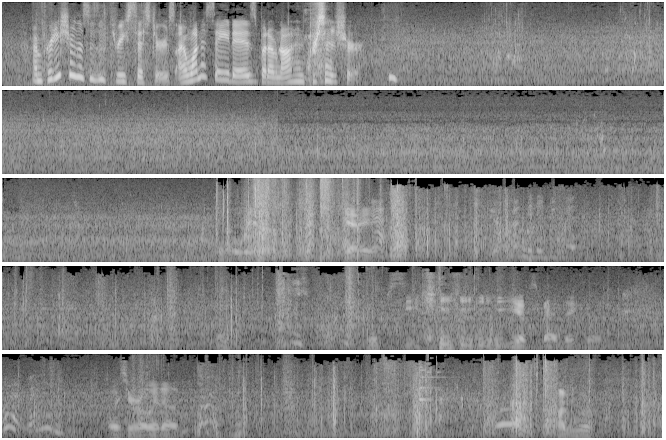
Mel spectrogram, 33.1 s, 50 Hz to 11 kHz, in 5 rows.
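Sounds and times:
river running over cobbles: 0.3 - 33.0
footsteps on cobbles: 15.8 - 22.8, 31.3 - 33.0.

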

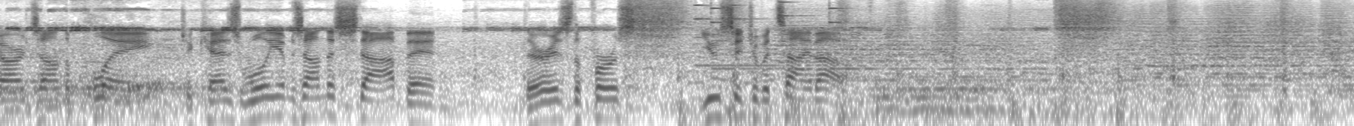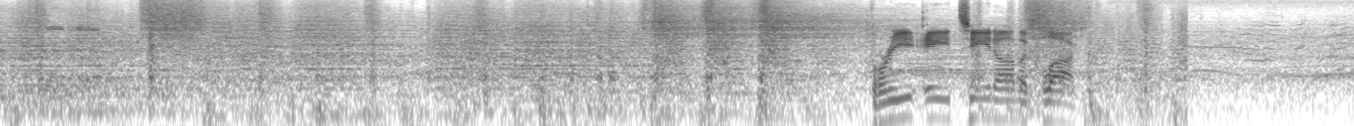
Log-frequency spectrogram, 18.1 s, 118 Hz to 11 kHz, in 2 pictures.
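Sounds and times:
stadium crowd noise: 0.0 - 18.0
music playing: 4.6 - 14.8.

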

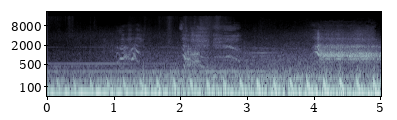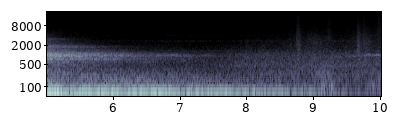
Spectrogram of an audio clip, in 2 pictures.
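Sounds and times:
deep drone: 0.0 - 8.7
low throbbing pulse: 0.0 - 8.7.

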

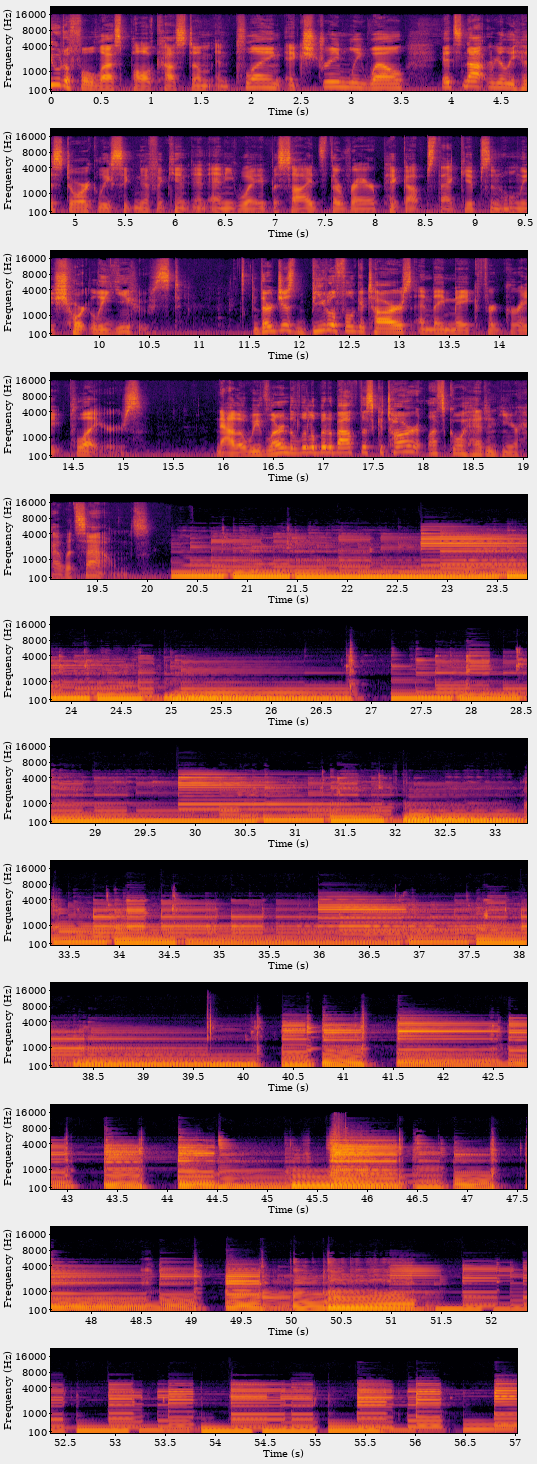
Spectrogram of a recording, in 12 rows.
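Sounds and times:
clean electric guitar chords: 20.2 - 57.0.

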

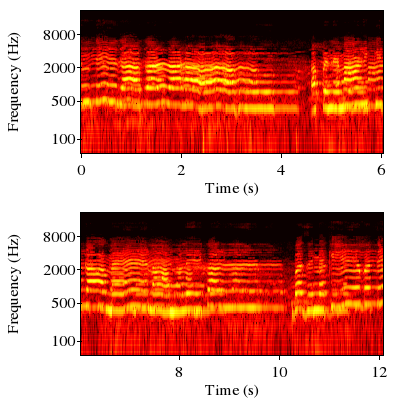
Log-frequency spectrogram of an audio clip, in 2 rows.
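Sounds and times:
boy singing unaccompanied: 0.0 - 12.0.

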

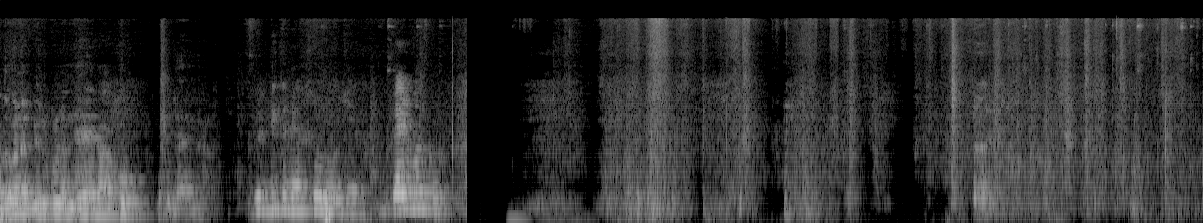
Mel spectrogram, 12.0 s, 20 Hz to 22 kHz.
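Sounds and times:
faint rustling and scuffs: 5.5 - 12.0.

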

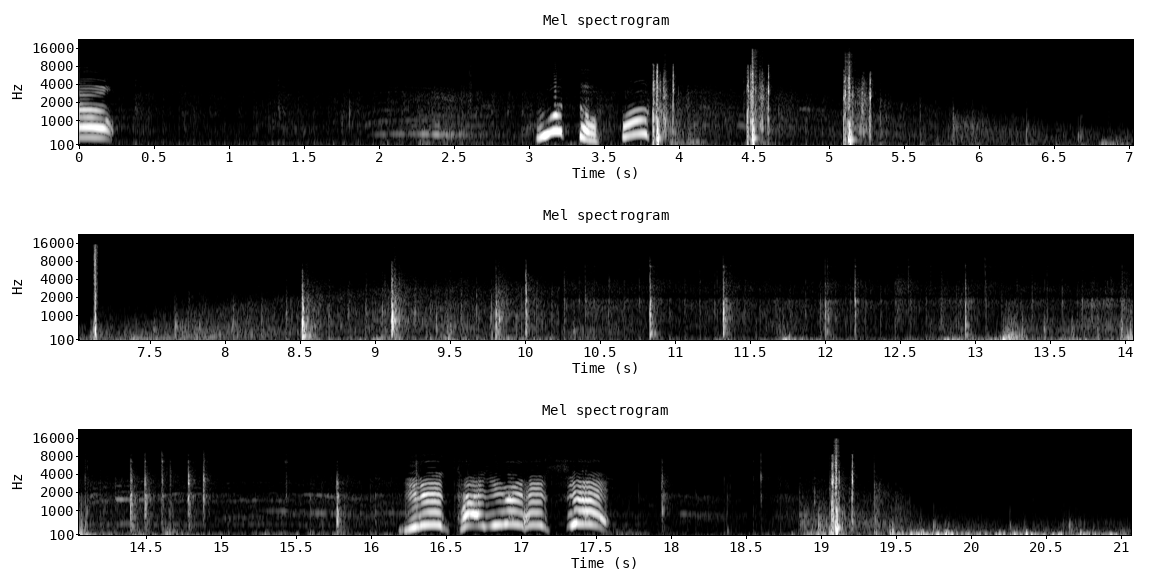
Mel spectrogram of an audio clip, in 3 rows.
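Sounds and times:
paintball markers firing: 0.0 - 6.5, 8.0 - 16.4, 17.7 - 19.5.

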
